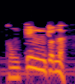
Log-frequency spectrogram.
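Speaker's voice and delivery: plain reading voice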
